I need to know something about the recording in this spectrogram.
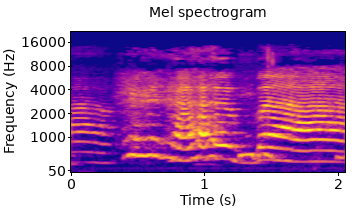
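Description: A young child's voice in a drawn-out, wordless sing-song, the pitch wavering up and down for about a second and a half.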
